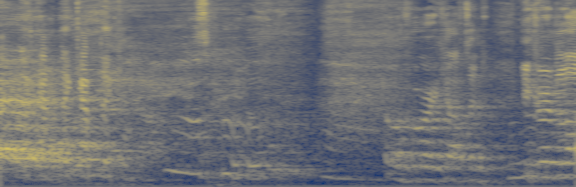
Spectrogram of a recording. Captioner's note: audience laughs/gasps; audience jeers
